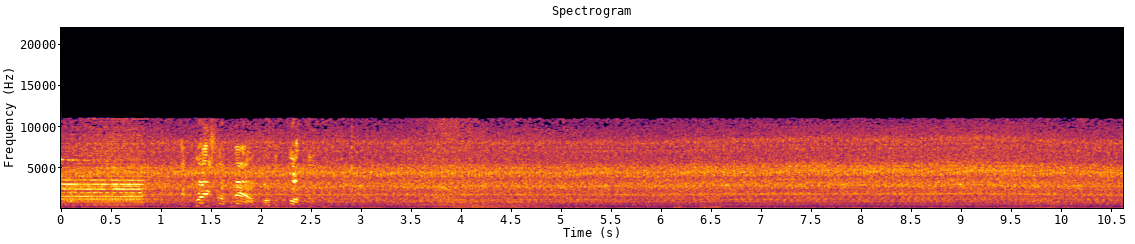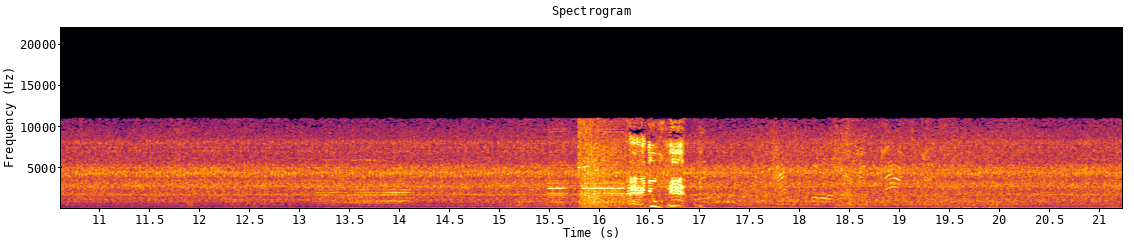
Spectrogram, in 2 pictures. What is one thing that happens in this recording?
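A car engine hums steadily and rises and falls in pitch as it drives.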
